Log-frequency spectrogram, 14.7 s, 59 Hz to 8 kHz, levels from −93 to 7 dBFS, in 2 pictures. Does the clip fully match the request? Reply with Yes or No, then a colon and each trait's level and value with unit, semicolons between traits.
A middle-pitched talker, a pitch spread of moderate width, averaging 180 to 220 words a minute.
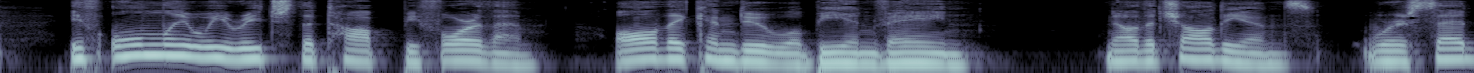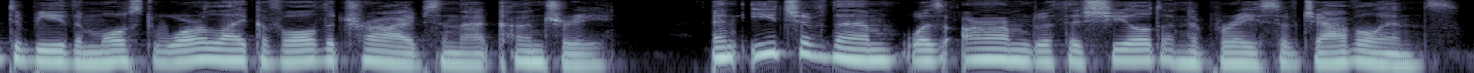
No: low, 130 Hz; average, 3.8 semitones; average, 190 wpm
